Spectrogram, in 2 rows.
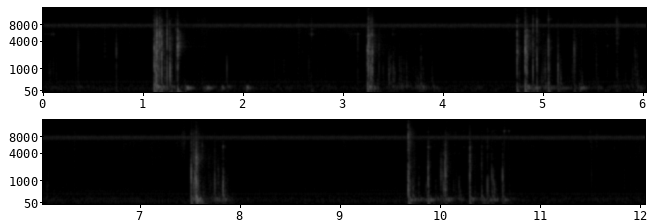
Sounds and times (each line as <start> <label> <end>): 0.0 dropping them on a rock pile 4.0
4.7 dropping them on a rock pile 6.1
7.4 dropping them on a rock pile 8.0
9.6 dropping them on a rock pile 10.8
